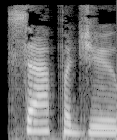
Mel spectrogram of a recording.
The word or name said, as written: sapajou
